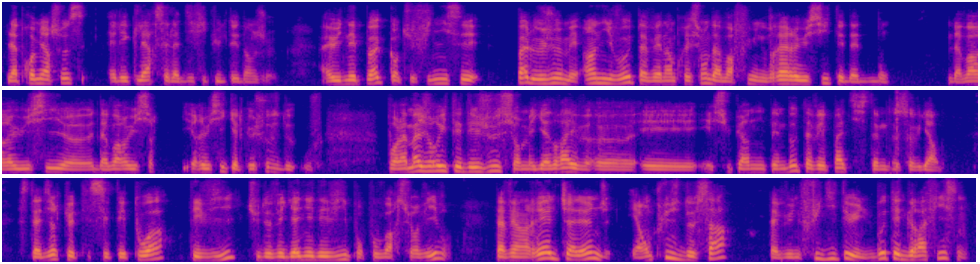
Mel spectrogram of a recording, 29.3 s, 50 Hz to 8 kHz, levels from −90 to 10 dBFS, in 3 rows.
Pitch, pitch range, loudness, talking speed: 130 Hz, 120-150 Hz, -27 LUFS, 195 wpm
